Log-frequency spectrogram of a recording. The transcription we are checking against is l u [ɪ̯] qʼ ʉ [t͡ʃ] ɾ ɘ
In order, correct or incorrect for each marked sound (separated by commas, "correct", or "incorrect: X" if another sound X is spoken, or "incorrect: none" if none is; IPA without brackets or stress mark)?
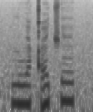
correct, correct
